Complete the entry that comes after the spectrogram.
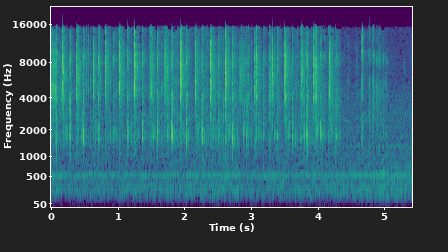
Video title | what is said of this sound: Plastic model building 101 | you can hear the marbles inside and that means that the paint is fairly mixed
